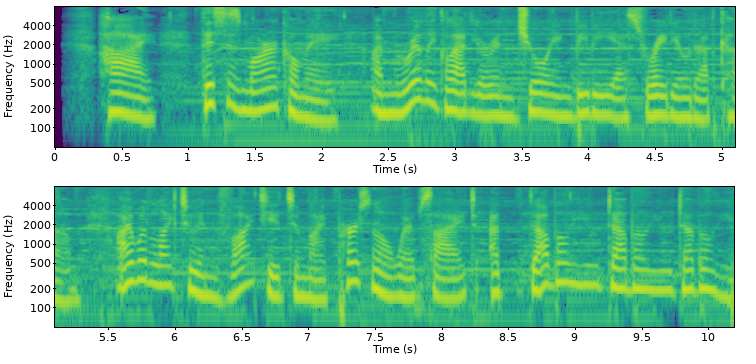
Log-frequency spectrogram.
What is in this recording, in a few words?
bbs radio promo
